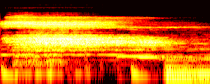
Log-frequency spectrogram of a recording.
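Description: Slow, deliberate breathing during a guided relaxation: one long, airy breath drawn out over about two seconds, steady and fairly loud, then fading gradually toward the end.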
